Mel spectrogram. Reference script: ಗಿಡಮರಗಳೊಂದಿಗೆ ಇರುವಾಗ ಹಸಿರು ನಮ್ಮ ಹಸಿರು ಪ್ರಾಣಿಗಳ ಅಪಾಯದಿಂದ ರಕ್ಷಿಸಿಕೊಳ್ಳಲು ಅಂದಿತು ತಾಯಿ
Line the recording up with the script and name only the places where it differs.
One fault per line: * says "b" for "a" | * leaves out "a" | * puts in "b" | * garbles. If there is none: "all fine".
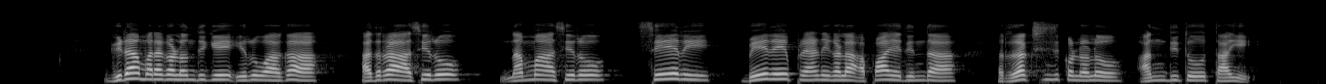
* puts in "ಅದರ"
* puts in "ಸೇರಿ ಬೇರೆ"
